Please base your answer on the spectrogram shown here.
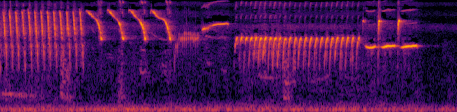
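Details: Canary song used for training, varied and fast: a buzzy high trill, then several descending whistled sweeps, a long rapid rolling phrase on one pitch, and a few sharp high notes before it stops abruptly.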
